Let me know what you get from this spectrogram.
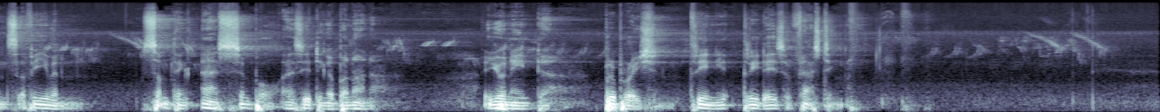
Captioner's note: laughs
